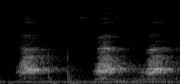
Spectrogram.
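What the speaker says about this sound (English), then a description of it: "Excuse my dogs, they're being obnoxious." Three sharp dog barks spaced evenly apart, close and moderately loud, with a low hum underneath and no talking.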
